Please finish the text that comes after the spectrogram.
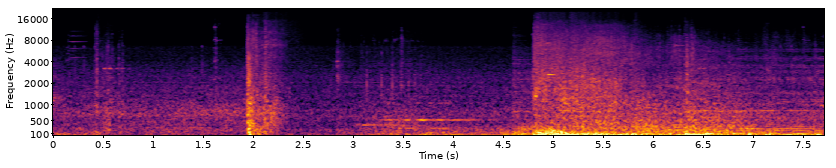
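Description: Gunshots in the video game Wasteland 3, a sharp shot standing out near the start and a louder burst of firing later, over quiet ambient game sound.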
